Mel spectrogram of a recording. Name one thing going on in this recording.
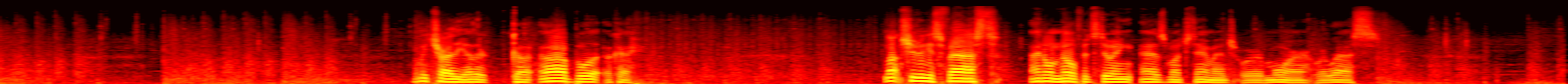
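Guns fire rapid bursts of shots.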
